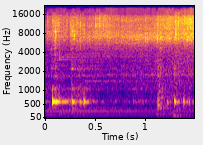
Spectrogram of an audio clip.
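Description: Potatoes being stir-fried in a pan give off a soft, continuous sizzle, with a few quick utensil scrapes and clicks against the pan at the start and again near the end.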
